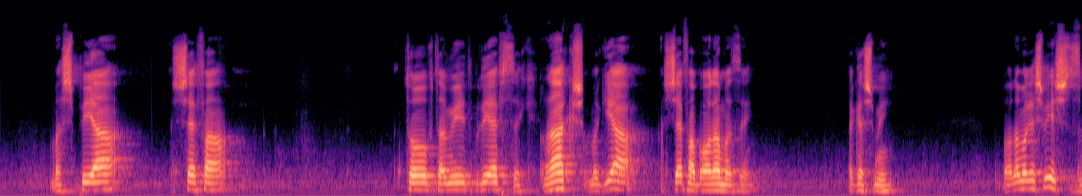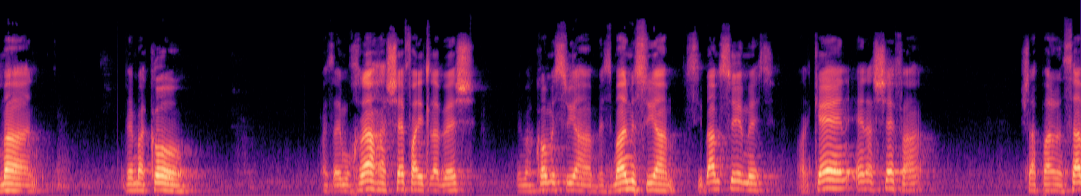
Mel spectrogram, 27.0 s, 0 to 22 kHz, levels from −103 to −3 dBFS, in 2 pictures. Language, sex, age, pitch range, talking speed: Hebrew, male, 30-49, 105-150 Hz, 75 wpm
